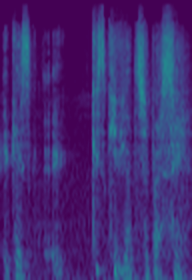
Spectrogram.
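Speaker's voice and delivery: whispered, bewildered question; dazed whisper. Real, not acted. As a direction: barely breathe the question out. Dazed after the spell.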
